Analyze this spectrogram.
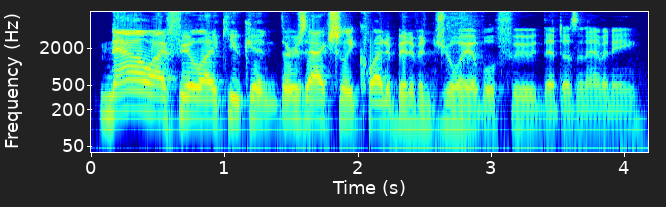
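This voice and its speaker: A man's voice: medium pitch, steady tone, fairly quick, slight background noise. A man chats loosely while he plays a video game on stream. He rambles, jokes and swears freely into a desk mic at home. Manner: profane, joking, rambling. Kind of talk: casual game stream commentary.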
